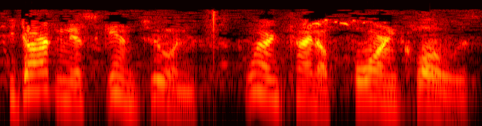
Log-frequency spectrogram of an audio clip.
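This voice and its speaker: Boy hero for a radio serial, high eager bouncy voice, dull vintage sound. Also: normal speed. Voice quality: eager, excitable. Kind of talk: 1930s radio drama acting. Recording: dull old radio transfer.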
